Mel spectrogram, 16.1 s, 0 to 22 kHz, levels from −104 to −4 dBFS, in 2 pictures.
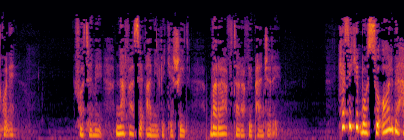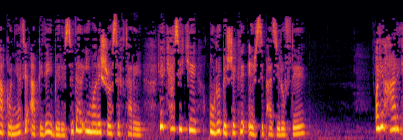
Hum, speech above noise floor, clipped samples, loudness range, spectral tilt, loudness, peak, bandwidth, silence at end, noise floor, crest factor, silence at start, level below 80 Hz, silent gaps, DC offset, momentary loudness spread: none; 44 dB; under 0.1%; 11 LU; -4.5 dB/octave; -22 LUFS; -4 dBFS; 14.5 kHz; 0 s; -66 dBFS; 18 dB; 0 s; -62 dBFS; none; under 0.1%; 17 LU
